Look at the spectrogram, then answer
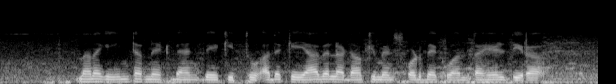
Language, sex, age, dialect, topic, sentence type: Kannada, male, 60-100, Coastal/Dakshin, banking, question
